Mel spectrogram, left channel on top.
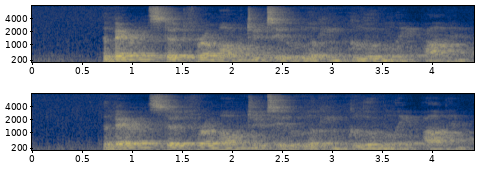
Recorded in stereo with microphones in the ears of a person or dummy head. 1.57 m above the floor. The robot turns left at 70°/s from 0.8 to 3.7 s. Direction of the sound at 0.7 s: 145° left.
